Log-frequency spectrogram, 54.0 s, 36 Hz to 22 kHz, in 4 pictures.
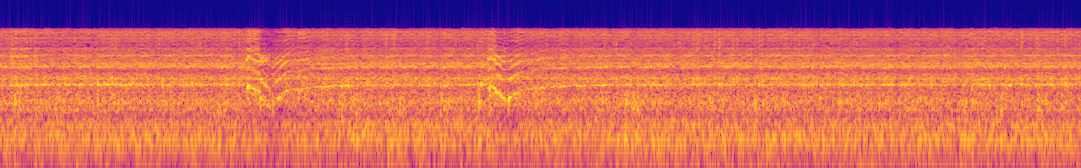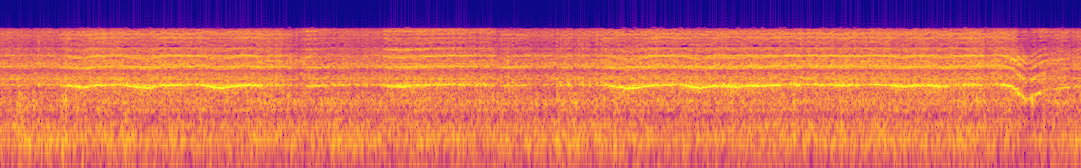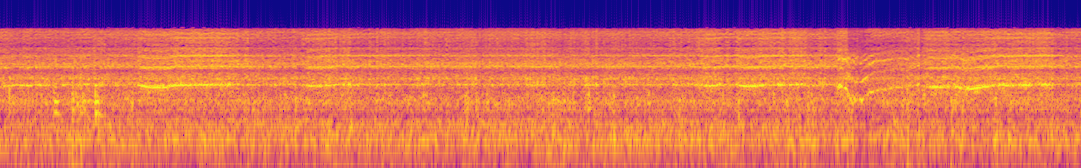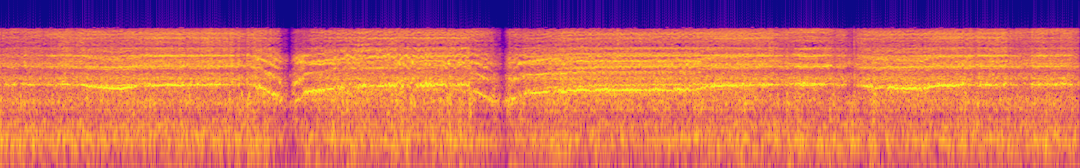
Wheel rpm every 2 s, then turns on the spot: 230, 200, 220, 200, 230, 230, 230, 230, 220, 230, 230, 230, 230, 200, 230, 230, 230, 230, 220, 200, 230, 220, 160, 150, 210, 230, 230.
none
